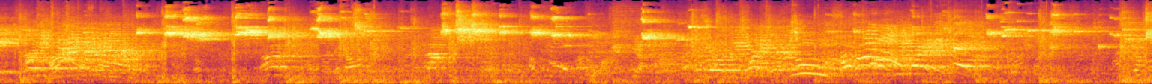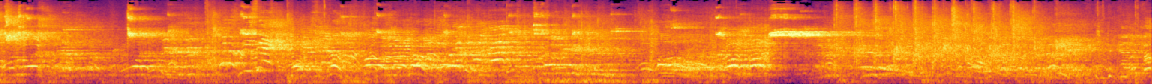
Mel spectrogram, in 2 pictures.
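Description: Basketball game in a school gym: a basketball bouncing on the hardwood court, short high squeaks and players, benches and spectators shouting and talking over each other, echoing in the large hall.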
